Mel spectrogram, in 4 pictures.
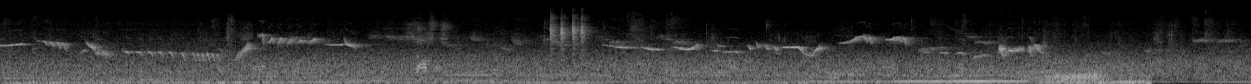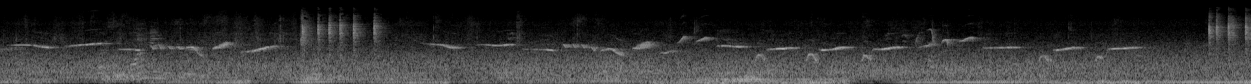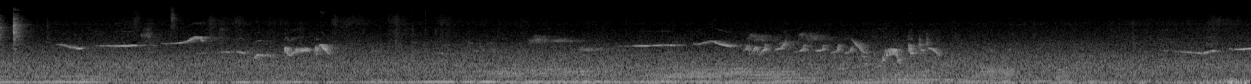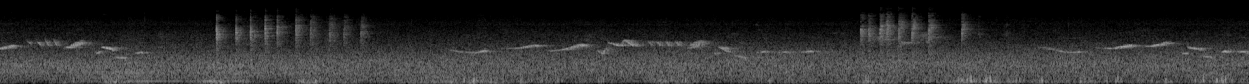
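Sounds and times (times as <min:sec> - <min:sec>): songbirds chirping and whistling: 0:00.0 - 0:50.0.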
